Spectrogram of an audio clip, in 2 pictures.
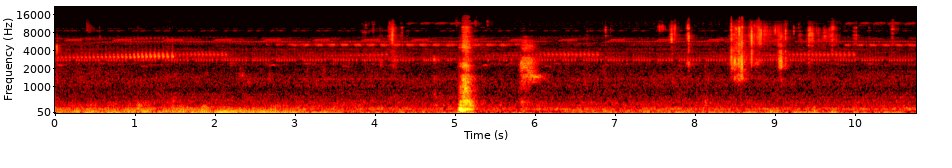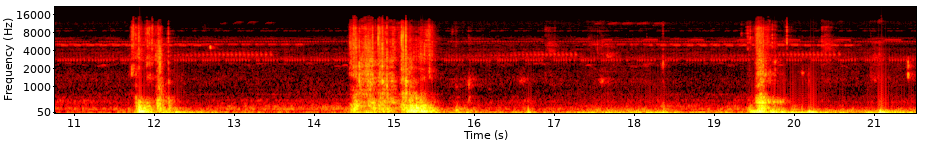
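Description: Steady, high, pulsing insect chirping, broken four times by sudden loud thumps and scuffs, the longest a scuffle of about a second in the middle.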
